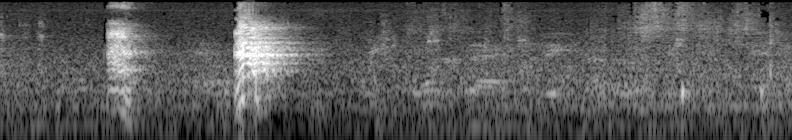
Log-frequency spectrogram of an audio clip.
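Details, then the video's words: A pet dog sneezing twice in quick succession, two sharp, breathy bursts about half a second apart, followed by quiet background sounds. "Babies laughing at dog sneezing/talking"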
